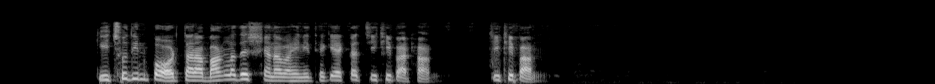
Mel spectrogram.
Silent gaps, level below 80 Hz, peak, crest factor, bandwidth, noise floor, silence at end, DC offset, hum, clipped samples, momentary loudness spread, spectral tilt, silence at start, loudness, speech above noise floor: none; -64 dBFS; -2 dBFS; 20 dB; 7.8 kHz; under -90 dBFS; 4 s; under 0.1%; none; under 0.1%; 9 LU; -4.5 dB/octave; 1 s; -19 LUFS; over 72 dB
